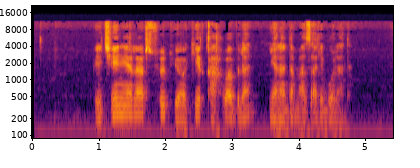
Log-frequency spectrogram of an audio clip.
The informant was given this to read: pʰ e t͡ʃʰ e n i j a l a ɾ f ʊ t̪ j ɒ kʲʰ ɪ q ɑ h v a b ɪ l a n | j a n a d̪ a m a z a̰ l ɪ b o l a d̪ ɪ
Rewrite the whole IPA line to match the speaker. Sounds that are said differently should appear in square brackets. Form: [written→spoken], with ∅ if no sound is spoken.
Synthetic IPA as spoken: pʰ e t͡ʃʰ e n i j a l a ɾ [f→s] ʊ t̪ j ɒ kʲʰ ɪ [q→qʰ] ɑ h v a b ɪ l a n | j a n a d̪ a m a z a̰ l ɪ b o l a d̪ ɪ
